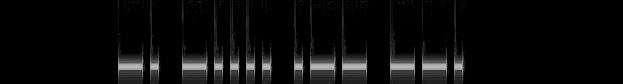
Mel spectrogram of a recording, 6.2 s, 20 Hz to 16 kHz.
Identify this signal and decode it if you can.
Morse code, heard as a keyed tone, about 16 wpm, 700 Hz. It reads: N6WG
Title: USA Call Signs - 4 Characters - 2x Character Spacing - 15wpm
